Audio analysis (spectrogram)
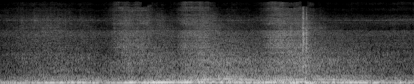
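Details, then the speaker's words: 1972 Corvette barn find, 454 big block, idles fairly but dies when given gas, with flame from exhaust: rumble stumbles on throttle with a sharp backfire pop; timing suspected, ignition/distributor under investigation. "And it's not idling too bad. But when I give her gas, she'll die out. Woo! There's Look at that flame."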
